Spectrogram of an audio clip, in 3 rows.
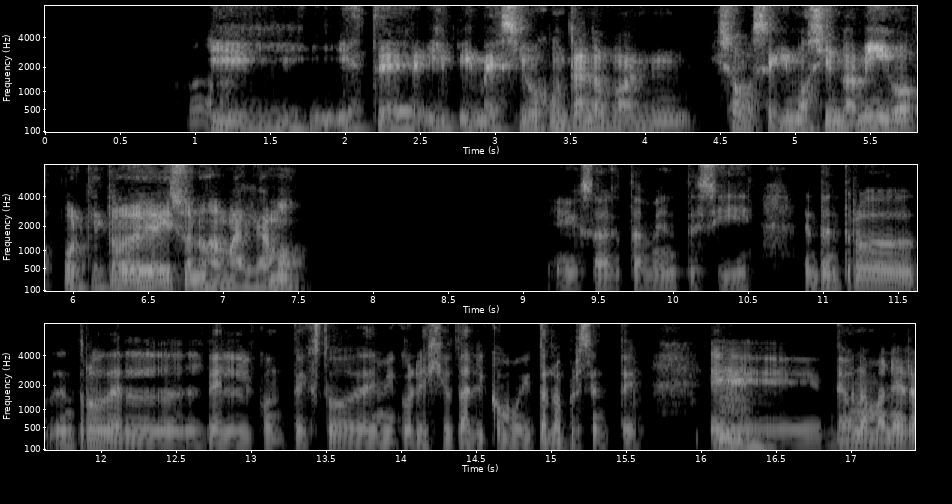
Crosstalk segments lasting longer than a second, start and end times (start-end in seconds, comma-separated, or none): none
